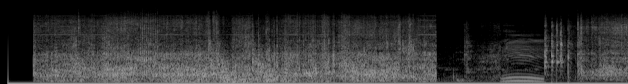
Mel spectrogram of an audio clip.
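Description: Skateboard wheels rolling on pavement, a steady rough rushing noise that cuts off suddenly about four seconds in. About a second later comes one short call from a person's voice, rising and then falling in pitch.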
